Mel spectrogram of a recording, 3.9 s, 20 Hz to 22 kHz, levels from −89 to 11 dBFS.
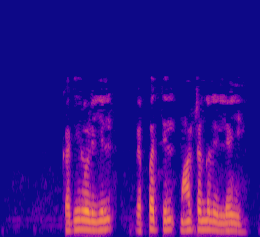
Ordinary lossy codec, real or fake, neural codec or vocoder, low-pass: MP3, 24 kbps; real; none; 7.2 kHz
